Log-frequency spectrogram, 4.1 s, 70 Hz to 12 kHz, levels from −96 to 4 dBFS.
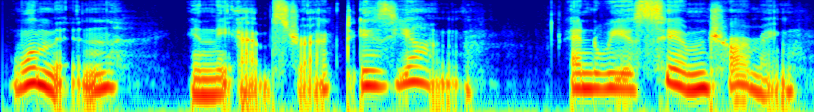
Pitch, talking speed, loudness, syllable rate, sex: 215 Hz, 145 wpm, -16 LUFS, 4.6 syllables/s, female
